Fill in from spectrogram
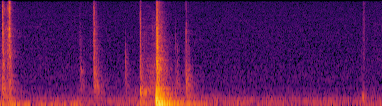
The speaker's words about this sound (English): as she closed the bedroom door behind her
